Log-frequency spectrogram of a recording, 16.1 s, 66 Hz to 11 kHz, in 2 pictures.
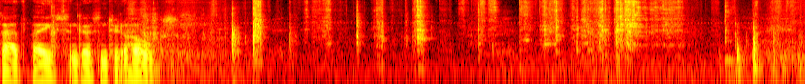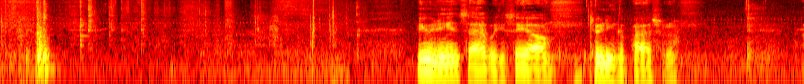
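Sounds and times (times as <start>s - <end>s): sheet metal clinks and scrapes: 4.1s - 7.4s.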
